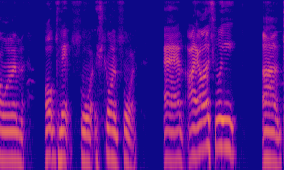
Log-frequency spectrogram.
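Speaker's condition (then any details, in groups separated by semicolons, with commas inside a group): Cerebral palsy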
